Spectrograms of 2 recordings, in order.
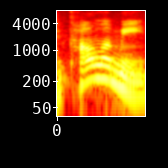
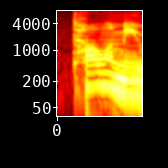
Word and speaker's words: Ptolemy: 它是 P 开头的，但是我一听到，他怎么没有发那个 P 的声音呢？因为这个 P 不发音，所以你可以在这个 P 上面打一个小叉叉，告诉你说，哦，这个字不发音哦。所以 Ptolemy 就是这个当时这个希腊的一个数学家跟天文学家。Wrote books on both astronomy，他同时有写这种天文学的书，the study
